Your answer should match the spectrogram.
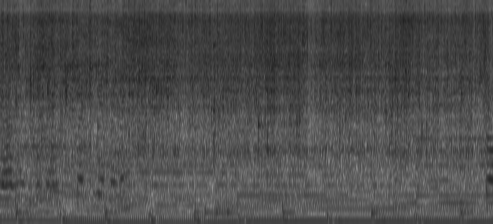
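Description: Mashed onions sizzle loudly and steadily in hot oil in a pan for Mughlai chicken handi, a dense continuous frying hiss with occasional stirring clicks.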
